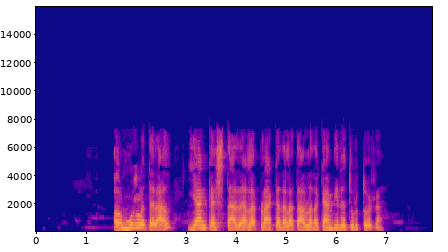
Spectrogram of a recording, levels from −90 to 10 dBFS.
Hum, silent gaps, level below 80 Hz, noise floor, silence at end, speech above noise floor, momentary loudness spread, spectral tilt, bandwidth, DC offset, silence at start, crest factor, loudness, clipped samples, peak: none; none; -60 dBFS; -76 dBFS; 1 s; 62 dB; 7 LU; -5 dB/octave; 7.6 kHz; under 0.1%; 1.55 s; 14 dB; -14 LUFS; under 0.1%; -2 dBFS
